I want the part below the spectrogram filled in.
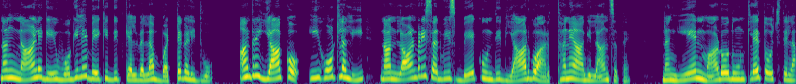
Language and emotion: Kannada, sad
